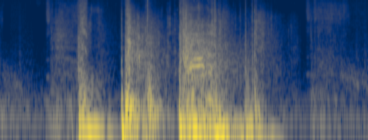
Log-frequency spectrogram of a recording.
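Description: Gunshots ring out loudly in quick succession.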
